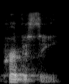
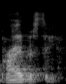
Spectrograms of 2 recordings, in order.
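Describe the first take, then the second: First: It is said with a different regional pronunciation. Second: It is said with the speaker's usual pronunciation. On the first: "or in some areas" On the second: "It's called privacy"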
